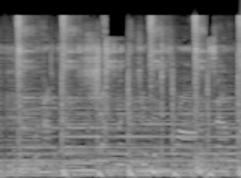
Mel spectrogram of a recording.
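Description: Live folk-rock band playing an instrumental passage: strummed acoustic guitar, bowed fiddle and electric guitar over a steady beat of cajon and kick drum.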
